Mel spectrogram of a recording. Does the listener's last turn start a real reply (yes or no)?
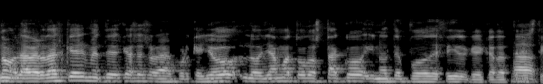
yes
